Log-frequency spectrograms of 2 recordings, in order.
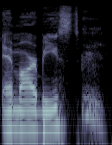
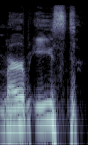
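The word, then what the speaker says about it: MrBeast: person it's not just mr beast it's not it's not merb east merb east yeah so last uh towards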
